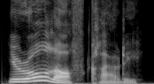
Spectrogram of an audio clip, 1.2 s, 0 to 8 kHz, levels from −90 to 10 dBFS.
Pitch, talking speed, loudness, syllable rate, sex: 235 Hz, 205 wpm, -13 LUFS, 6.1 syllables/s, female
